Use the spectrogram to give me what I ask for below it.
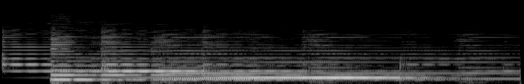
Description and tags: CR - Outer space keys
Good day.
Piano, reversed.
Support project using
